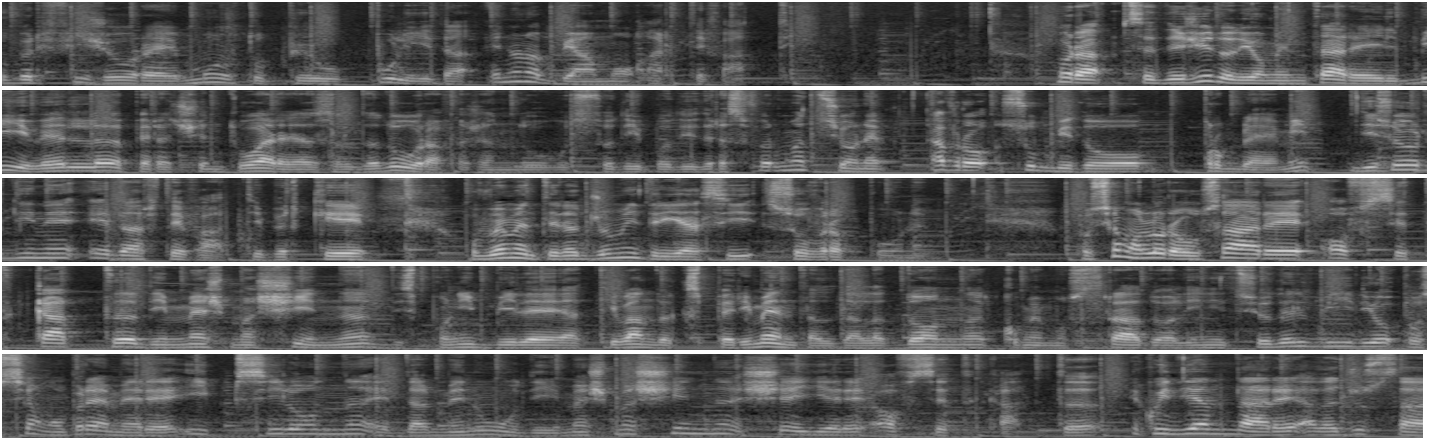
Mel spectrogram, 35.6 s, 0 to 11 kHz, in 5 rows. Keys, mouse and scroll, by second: 0.7-5.4 drag, 0.7-35.6 middle drag, 5.4 ctrl+z, 7.2 ctrl+b, 18.8 Tab, 20.2 click, 28.0 ctrl+z, 32.6-35.6 drag.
